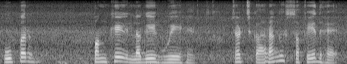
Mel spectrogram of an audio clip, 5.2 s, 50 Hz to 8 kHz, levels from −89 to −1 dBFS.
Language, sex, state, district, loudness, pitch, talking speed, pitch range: Hindi, male, Uttar Pradesh, Muzaffarnagar, -21 LUFS, 155 Hz, 115 wpm, 140-165 Hz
